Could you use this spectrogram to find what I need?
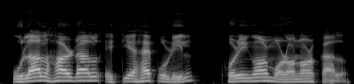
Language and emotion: Assamese, neutral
